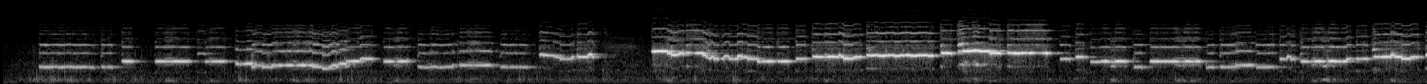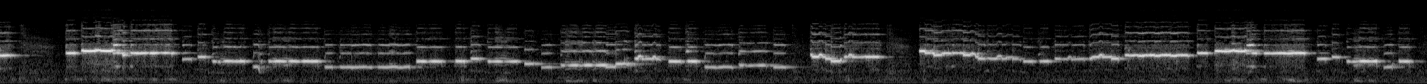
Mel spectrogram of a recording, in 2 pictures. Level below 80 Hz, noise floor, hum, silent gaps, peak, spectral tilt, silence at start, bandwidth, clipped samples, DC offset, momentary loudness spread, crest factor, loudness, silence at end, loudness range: -74 dBFS; -49 dBFS; none; none; 0 dBFS; 0 dB/octave; 0.4 s; 8.6 kHz; under 0.1%; under 0.1%; 17 LU; 14 dB; -13 LUFS; 0.15 s; 11 LU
